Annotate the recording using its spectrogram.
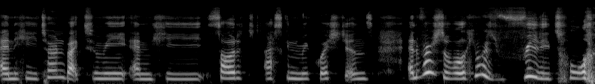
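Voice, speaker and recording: Someone with a French accent speaks at a moderate pace with ordinary pitch variation and big swings in loudness, the sound dry and close with no echo. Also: woman, high pitch for a woman. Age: 20s. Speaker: vlogger. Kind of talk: casual storytelling vlog. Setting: at home in apartment. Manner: hesitant, many fillers.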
